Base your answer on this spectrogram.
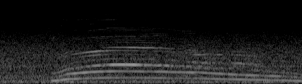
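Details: Domestic cat during a fight, one sustained rich yowl that rises quickly at the start, stays level for about two seconds and slowly falls at the end.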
